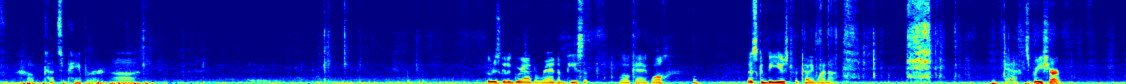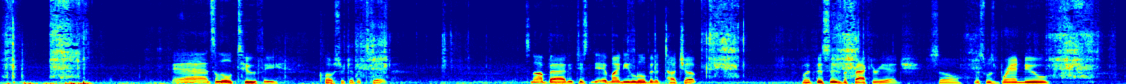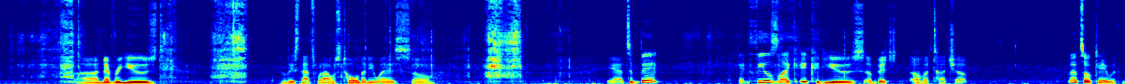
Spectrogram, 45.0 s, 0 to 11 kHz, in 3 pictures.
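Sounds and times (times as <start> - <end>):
knife slicing paper: 10.9 - 12.8, 14.9 - 16.3, 19.6 - 20.3, 24.3 - 25.0, 25.7 - 26.6, 27.8 - 31.3, 32.0 - 33.4, 35.6 - 37.1.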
